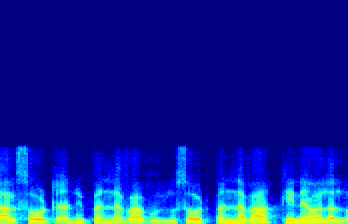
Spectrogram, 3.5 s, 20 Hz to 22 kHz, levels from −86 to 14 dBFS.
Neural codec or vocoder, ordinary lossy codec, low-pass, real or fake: codec, 16 kHz, about 1 kbps, DyCAST, with the encoder's durations; none; none; fake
